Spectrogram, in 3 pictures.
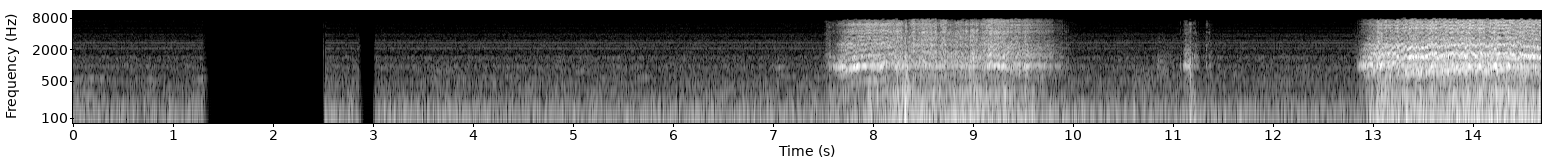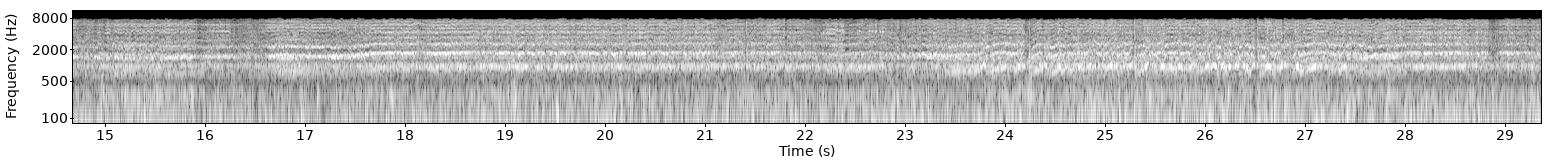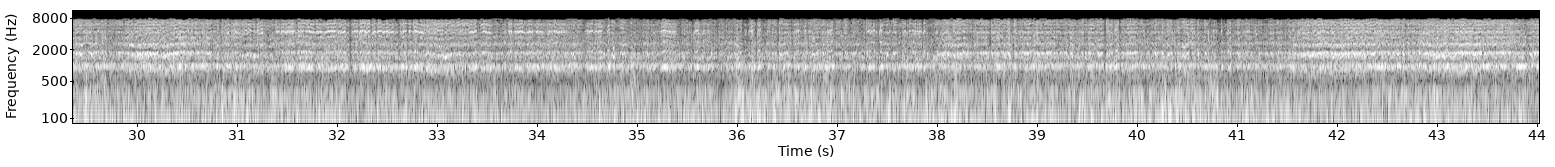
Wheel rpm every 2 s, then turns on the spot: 0, 0, 0, 0, 80, 10, 30, 180, 200, 220, 230, 230, 200, 190, 220, 220, 230, 230, 230, 230, 230, 220.
none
